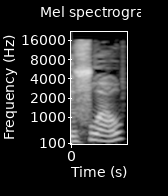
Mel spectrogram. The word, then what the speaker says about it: João: Allez, 11 fois Fatima, ça sort aujourd'hui de João, parce que c'est comme ça que je l'ai entendu prononcer.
